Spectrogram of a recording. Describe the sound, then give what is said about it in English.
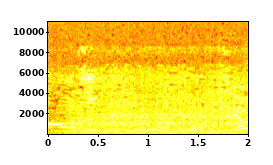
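A steady low rumble fills the interior of a moving city bus in Philadelphia, Pennsylvania, with engine drone and a thin whine rising and falling, while muffled voices murmur in the background. “This is a bus. This bus is in Philadelphia, Pennsylvania.”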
